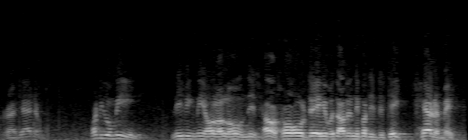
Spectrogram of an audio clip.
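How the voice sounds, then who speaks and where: An actor playing a crotchety, blustery small-town moneylender in a 1930s radio drama, his voice husky. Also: a little high, racing, over loud music, close to an everyday voice. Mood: indignant. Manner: grumbling, blustery, folksy. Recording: tinny, narrow 1930s radio broadcast.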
